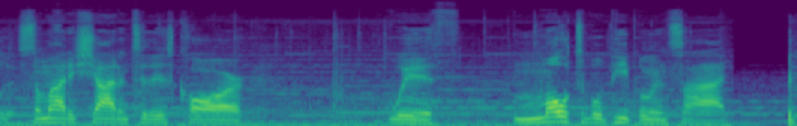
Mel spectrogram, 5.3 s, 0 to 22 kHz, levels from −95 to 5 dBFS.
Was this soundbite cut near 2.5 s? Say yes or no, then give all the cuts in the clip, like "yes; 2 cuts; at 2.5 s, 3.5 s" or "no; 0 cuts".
no; 0 cuts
